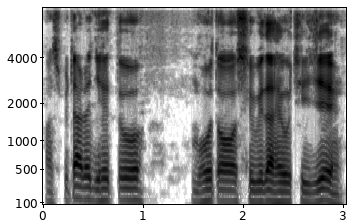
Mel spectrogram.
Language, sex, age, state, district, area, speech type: Odia, male, 18-30, Odisha, Nuapada, rural, spontaneous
